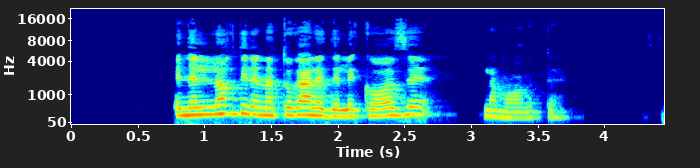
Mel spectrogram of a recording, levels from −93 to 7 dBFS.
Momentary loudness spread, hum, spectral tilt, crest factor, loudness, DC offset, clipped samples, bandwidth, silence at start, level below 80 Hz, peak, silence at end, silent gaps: 18 LU; none; -5.5 dB/octave; 20 dB; -23 LUFS; under 0.1%; under 0.1%; 14.5 kHz; 0.75 s; -68 dBFS; -6 dBFS; 0.75 s; 2.89-3.06 s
